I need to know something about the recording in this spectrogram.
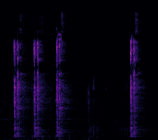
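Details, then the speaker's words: Fire alarm test, CO detector activated: crisp relay clicks, three in quick succession then a pause, from CO strobe sync module syncing the strobe NAC circuit; normal relay clicking. "But before it gets out to the strobe, it has to go through CO strobe sync, which that's what's making all the clicking noises. That is a sync module, and you can hear the relay in there clicking."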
